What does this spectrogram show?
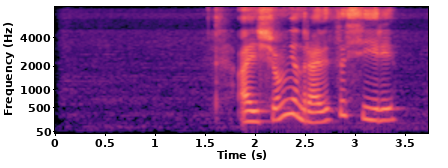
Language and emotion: Russian, positive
